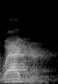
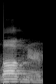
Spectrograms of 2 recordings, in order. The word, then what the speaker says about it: Wagner: ingleses lo escribimos así, por lo que los angloamericanos a menudo lo llaman "Wagner", mientras que los anglobritánicos lo llaman "Wogner", porque la gente pronuncia las letras de forma natural y pronuncia la palabra como dicta su acento.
